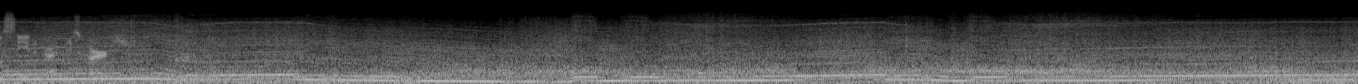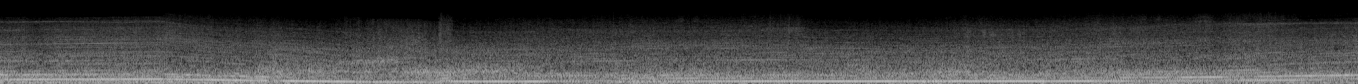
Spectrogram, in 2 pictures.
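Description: Group C race cars roar through a racing video game, engine notes rising and falling steadily through gear changes as the cars lap continuously, loud and unbroken throughout.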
